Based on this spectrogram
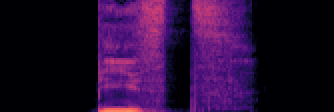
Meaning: genitive singular of Biest
- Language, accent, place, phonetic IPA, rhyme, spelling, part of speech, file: German, Germany, Berlin, [biːst͡s], -iːst͡s, Biests, noun, De-Biests.ogg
